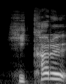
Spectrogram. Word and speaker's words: Hikaru: Hikaru is a Japanese name, but we'll still give it stress in English. I'll put it on ka, because that's the usual English pattern.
